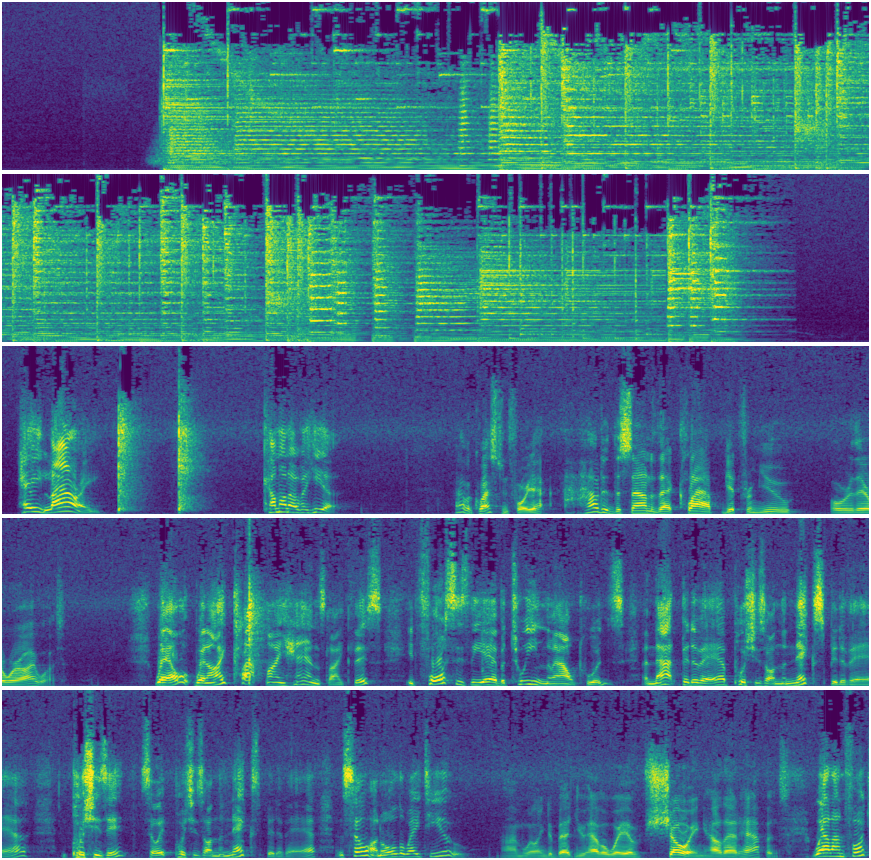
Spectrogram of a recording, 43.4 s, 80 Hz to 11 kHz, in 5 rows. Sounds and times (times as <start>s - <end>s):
Speech: 17.5s - 18.4s, 20.0s - 20.8s, 21.9s - 26.7s, 27.6s - 43.3s.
